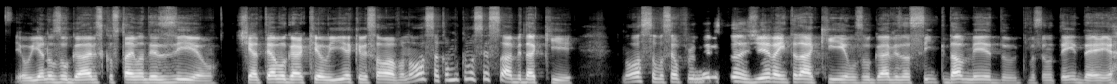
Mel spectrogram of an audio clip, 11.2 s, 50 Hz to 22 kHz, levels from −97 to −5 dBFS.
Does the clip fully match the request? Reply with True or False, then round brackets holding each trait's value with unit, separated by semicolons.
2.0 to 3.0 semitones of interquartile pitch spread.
True (2.5 semitones)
